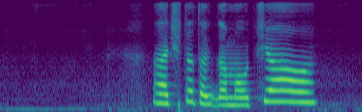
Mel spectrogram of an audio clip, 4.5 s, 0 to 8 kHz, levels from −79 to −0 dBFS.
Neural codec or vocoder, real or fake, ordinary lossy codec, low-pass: codec, 16 kHz, 0.9 kbps, LongCat-Audio-Codec; fake; none; 7.2 kHz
